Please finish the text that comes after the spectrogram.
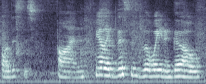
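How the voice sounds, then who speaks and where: A woman's voice: lowish voice, steady tone, moderate pace, reverberant, noisy background. A woman chatting casually on a vlog while she bakes at home, exasperated and self-mocking, swearing now and then. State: out of breath. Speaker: vlogger. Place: home kitchen.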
